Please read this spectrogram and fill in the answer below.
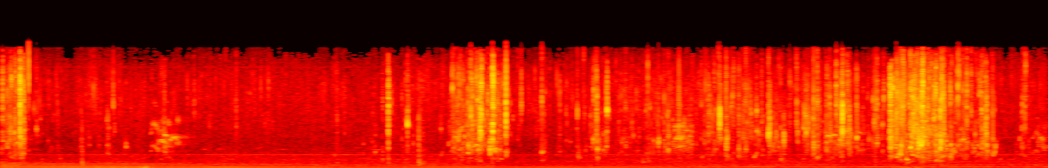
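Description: Muddy water sloshing and pouring as a plastic gold pan is dipped, swirled and tipped in a tub of water, washing gravel out of the pan. Louder splashes come about four and a half seconds in and again near the end, over a steady low hum.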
